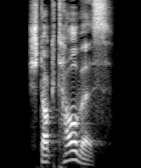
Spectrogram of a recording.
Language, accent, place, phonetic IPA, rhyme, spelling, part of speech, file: German, Germany, Berlin, [ˈʃtɔkˈtaʊ̯bəs], -aʊ̯bəs, stocktaubes, adjective, De-stocktaubes.ogg
- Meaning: strong/mixed nominative/accusative neuter singular of stocktaub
